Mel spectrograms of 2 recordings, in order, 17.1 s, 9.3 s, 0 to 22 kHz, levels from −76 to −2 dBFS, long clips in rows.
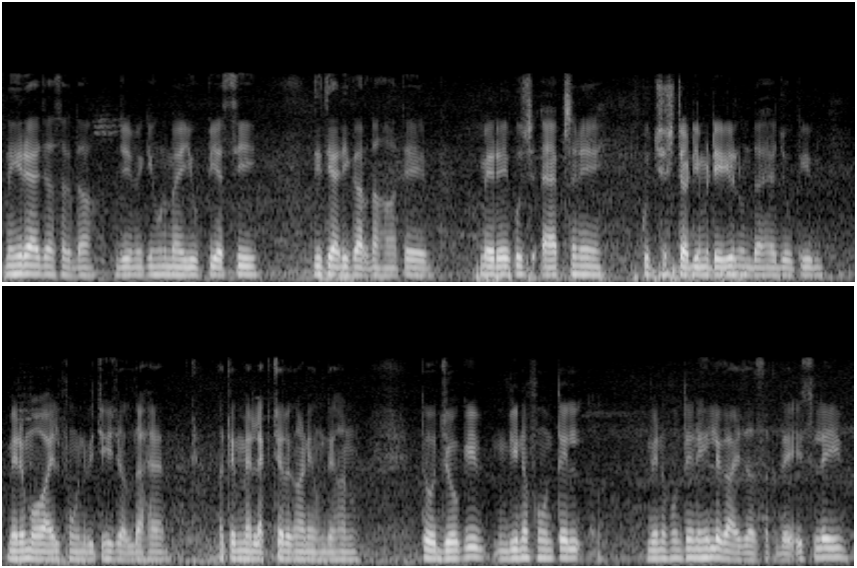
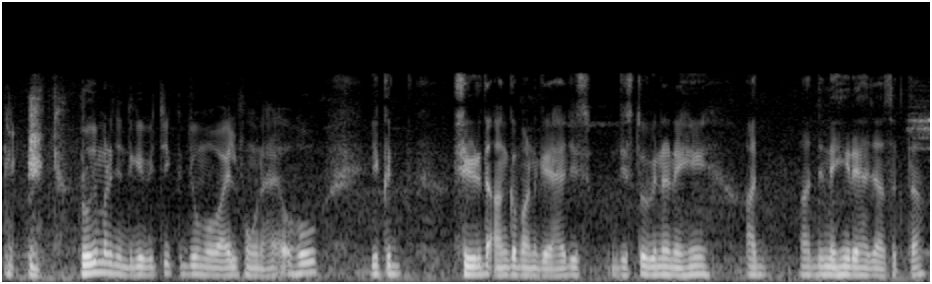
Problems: none marked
